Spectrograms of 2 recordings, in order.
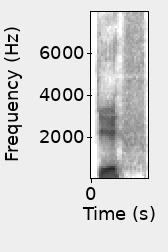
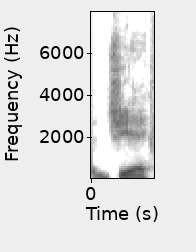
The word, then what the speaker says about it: GIF: similar sense of humor do we all pronounce it as GIF or is there any sort of preference for GF well the guy who created it his preference is for Jiff yeah but nobody gives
